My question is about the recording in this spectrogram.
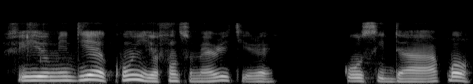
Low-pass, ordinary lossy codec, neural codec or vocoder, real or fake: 7.2 kHz; none; none; real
